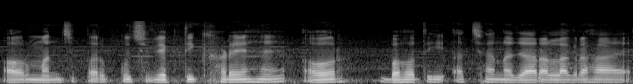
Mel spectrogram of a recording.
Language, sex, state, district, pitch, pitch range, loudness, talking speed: Hindi, male, Madhya Pradesh, Katni, 110 Hz, 105-115 Hz, -19 LUFS, 140 wpm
